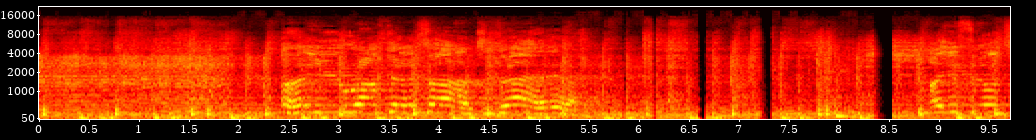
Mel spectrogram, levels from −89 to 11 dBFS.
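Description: From 5.49 to 6.68 s the audio has repeated stalls (stutter). Eleven short breaks, the longest 78 ms, fill about 228 ms, roughly a fifth of that stretch. Packets kept arriving late, the jitter buffer kept running dry, and each gap was bridged by continuing the last sound. Nothing is lost, but the sound drags and catches again and again rather than stopping once.

At 7.20 to 7.34 s there is a single call audio freeze. The sound holds for about 119 ms, fading through roughly 40 ms of silence before picking up exactly where it left off. The likely cause is packets held up in transit, emptying the jitter buffer. Unlike the stutter, this is one clean hold and resume. It shifts everything after it about 119 ms later.

Stutter returns from 8.04 to 8.55 s. This time there are five gaps totalling about 227 ms, nearly half the span. One hold lasts 196 ms and fades, though the surrounding rapid breaks mark it as part of the stutter rather than a standalone freeze.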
